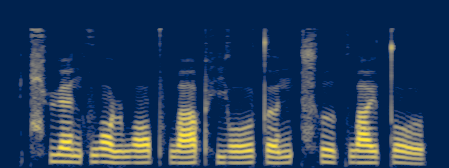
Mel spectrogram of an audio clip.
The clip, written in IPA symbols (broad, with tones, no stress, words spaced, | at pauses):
t͡ɕʰɥɛ˥˧nfwɔ˥˩ ɻwɔ˧˥pʰwä˧˥pʰjo˧˥ʊ̯t̪ə˧˥n t͡sʰɹ̩˥˩kwa˥ɪ̯t̪o˥˩ʊ̯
